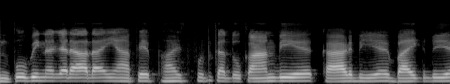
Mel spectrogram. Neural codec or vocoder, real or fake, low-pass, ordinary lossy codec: codec, 16 kHz, 1 kbps, X-Codec, HuBERT features, trained on balanced general audio; fake; 7.2 kHz; none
